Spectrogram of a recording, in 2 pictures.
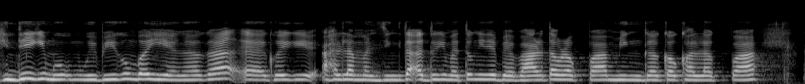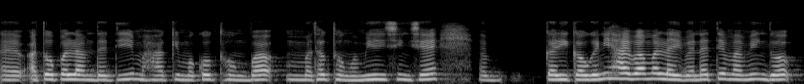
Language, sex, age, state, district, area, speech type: Manipuri, female, 18-30, Manipur, Thoubal, rural, spontaneous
